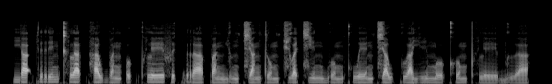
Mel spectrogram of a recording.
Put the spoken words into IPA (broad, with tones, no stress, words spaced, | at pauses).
ja˦˥ʔkri˥˩nkʰla˥˩t̚ha˥˩w ba˨˩ŋʔo˥˩k̚ pʰleː˥˩fe˦˥k̚ raː˨˩ pa˩˦ŋjɯ˩˦ŋ t͡ɕa˨˩ŋto˦˥mt͡ɕu˧a̯ t͡ɕi˥˩nbo˧m kʰweː˦˥nt͡ɕa˧wku˧a̯ jiː˥˩moː˧kʰo˥˩m pʰleː˩˦bɯ˧a̯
